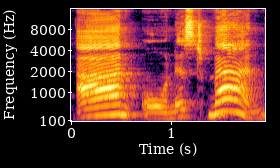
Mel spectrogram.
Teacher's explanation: H is a consonant, but when we are speaking honest, H silent है, O की आवाज आ रही है. तो we will take this O and not H.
